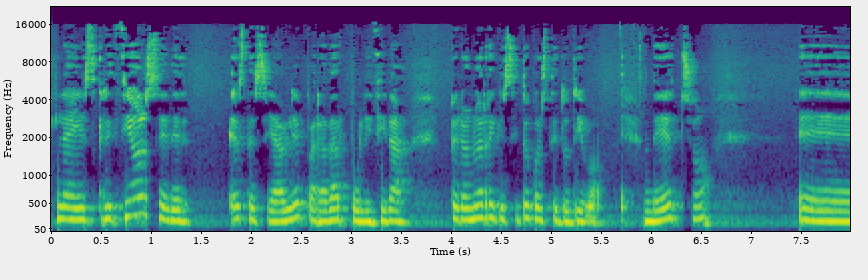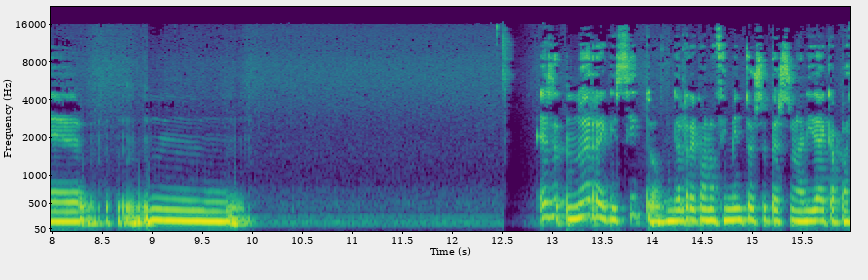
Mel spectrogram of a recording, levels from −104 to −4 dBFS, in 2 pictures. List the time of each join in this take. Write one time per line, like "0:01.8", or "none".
0:05.9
